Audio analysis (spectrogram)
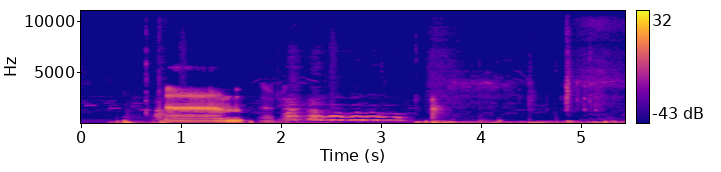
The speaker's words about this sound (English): Yeah, this time my wife got home, so now dog's barking.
